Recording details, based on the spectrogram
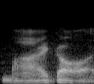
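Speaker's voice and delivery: put-on flattest deadpan, low dead-flat monotone. Describing a film scene, quoting the cop in Buck Flower's cop, flat monotone. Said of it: "in the most monotone voice ever. He's like".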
